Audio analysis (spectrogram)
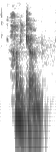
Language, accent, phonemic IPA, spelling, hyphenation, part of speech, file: English, Southern England, /ˈhʌnikəʊm/, honeycomb, hon‧ey‧comb, noun / verb, LL-Q1860 (eng)-honeycomb.wav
